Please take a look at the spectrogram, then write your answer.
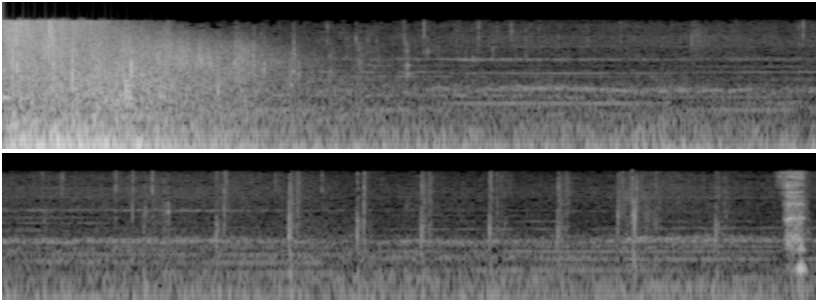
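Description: A Confringo fire blast spell explodes with a heavy boom at the start of a Hogwarts Legacy cave scene, then a long rumbling decay under scattered faint clicks and ambient hum.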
